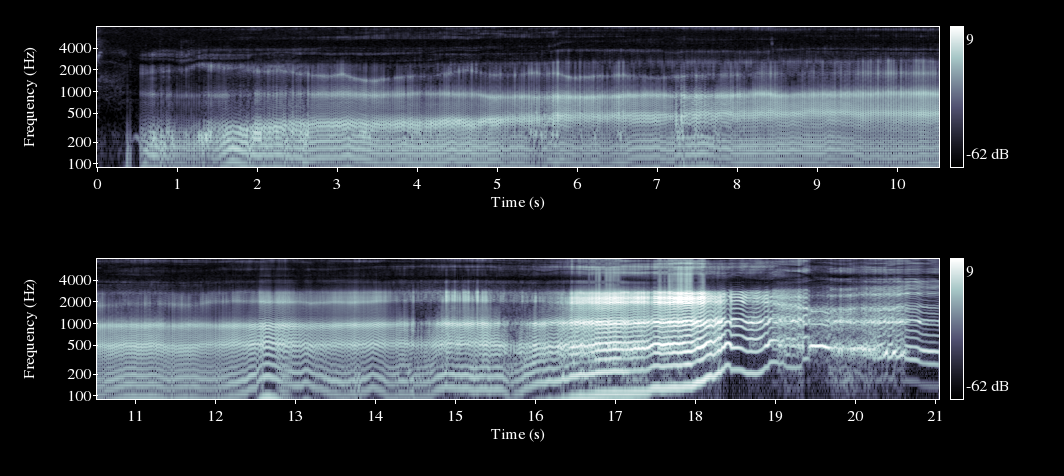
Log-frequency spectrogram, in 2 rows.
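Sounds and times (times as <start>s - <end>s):
guttural vocals: 0.0s - 21.0s.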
